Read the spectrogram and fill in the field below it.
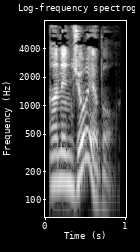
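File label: "unenjoyable", British English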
